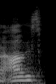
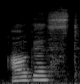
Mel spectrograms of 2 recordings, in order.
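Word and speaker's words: Auguste: Van pels and Herman's wife August if I'm saying that right Herman and August son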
